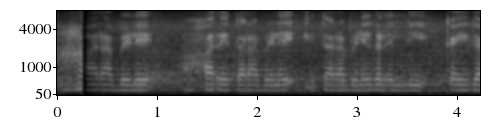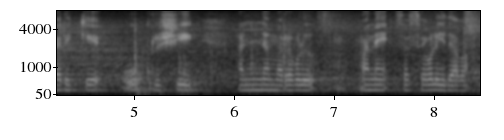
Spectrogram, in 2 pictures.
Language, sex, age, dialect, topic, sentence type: Kannada, female, 18-24, Central, agriculture, statement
